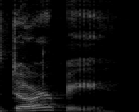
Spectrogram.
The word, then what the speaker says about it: Derby: Americans say Derby, and the rest of the English-speaking world says Darby.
